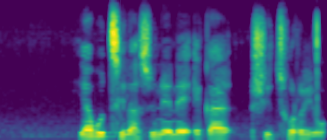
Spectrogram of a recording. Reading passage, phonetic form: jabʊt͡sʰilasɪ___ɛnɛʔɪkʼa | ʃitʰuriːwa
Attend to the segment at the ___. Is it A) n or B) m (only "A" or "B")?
A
